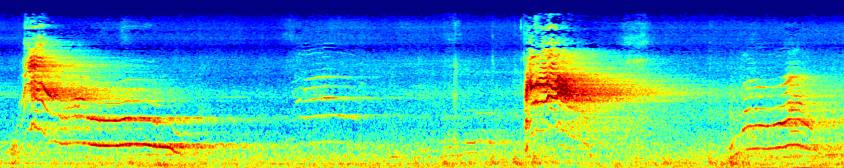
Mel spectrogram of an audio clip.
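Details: Stray cats jumping at food give a series of meows: a long, slightly falling wail, then short harmonic mews, a loud strident meow, and a final rising-falling mew, over a quiet background.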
